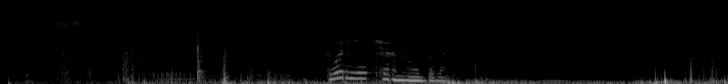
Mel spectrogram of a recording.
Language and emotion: Russian, neutral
